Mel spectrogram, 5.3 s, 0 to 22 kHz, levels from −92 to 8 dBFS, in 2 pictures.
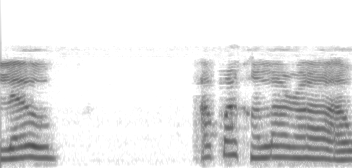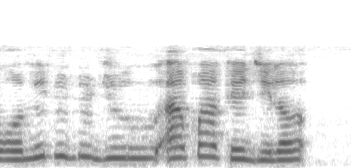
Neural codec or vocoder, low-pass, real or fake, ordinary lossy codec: vocoder, 22.05 kHz, 80 mel bands, HiFi-GAN; 7.2 kHz; fake; AAC, 32 kbps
